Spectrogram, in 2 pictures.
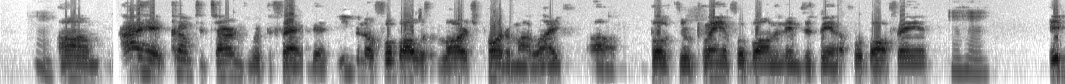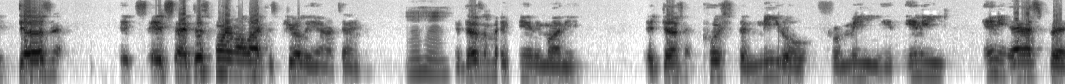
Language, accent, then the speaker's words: English; Atlanta, Georgia, United States; moved away as an adult; also born or lived in Los Angeles; It's my hometown, first and foremost. My family's here.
